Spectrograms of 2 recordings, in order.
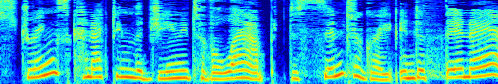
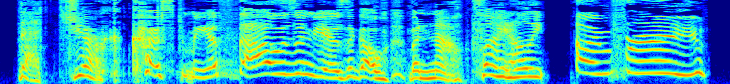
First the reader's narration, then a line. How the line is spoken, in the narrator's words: the genie cries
